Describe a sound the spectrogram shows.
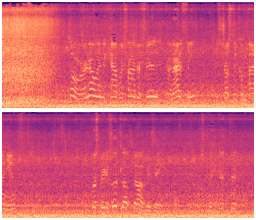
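A combine harvester engine drones steadily, muffled inside a cab.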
